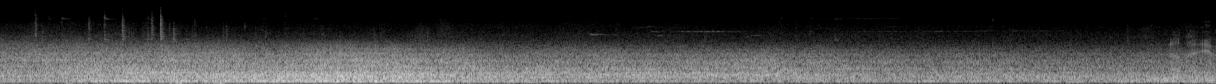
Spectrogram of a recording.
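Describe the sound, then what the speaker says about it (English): An Emirates airliner touches down at a windy Heathrow Airport with a loud, sustained engine roar and rumble that swells early and then slowly eases, mixed with wind noise. "Another Emirates touches down."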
